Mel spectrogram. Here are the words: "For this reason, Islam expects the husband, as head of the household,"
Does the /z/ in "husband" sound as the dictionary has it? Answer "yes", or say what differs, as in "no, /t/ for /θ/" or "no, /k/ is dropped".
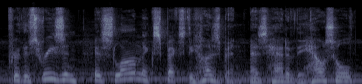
yes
